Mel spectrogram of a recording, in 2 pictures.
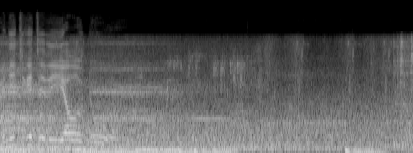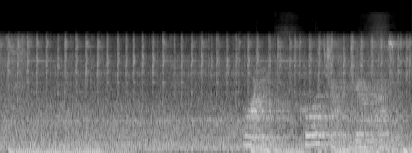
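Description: A young man talks casually into a nearby microphone.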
